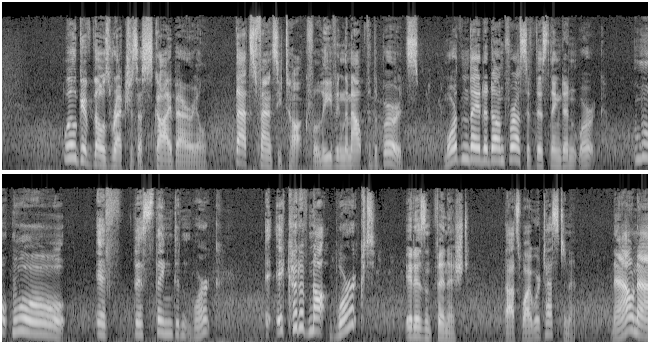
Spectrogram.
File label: Standard US; Horizon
